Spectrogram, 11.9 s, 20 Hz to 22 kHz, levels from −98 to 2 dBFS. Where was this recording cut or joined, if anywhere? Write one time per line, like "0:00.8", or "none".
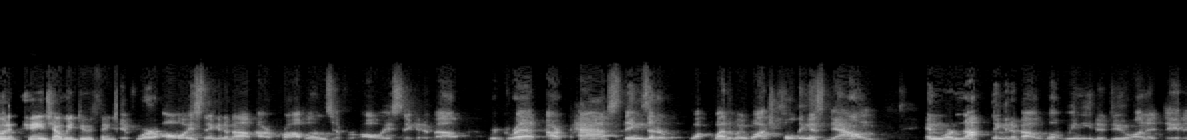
0:01.1

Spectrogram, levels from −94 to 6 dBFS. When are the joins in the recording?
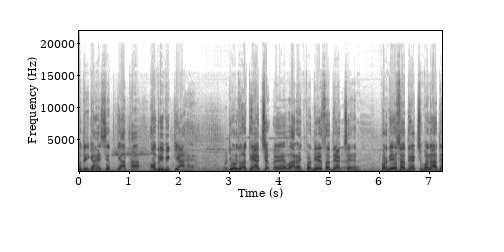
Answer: none

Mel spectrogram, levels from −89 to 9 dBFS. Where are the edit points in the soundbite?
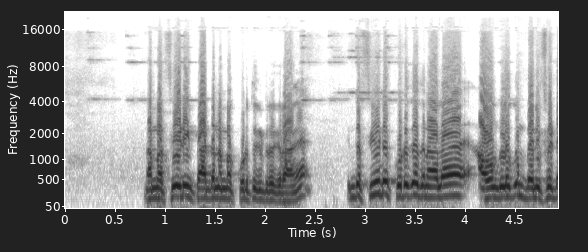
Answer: none

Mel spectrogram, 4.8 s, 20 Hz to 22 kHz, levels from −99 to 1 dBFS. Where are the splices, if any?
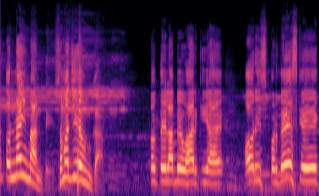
0:02.2

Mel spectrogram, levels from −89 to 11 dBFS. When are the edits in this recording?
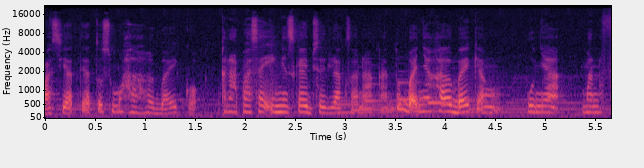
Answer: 0:01.6

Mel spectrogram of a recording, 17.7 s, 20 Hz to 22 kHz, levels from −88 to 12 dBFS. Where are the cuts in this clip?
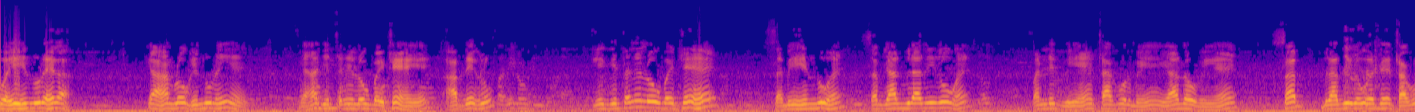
none

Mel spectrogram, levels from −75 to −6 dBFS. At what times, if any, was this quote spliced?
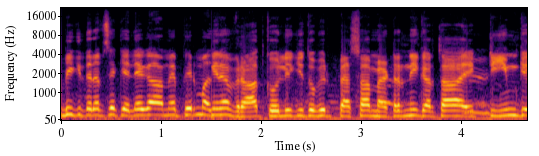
0:01.5

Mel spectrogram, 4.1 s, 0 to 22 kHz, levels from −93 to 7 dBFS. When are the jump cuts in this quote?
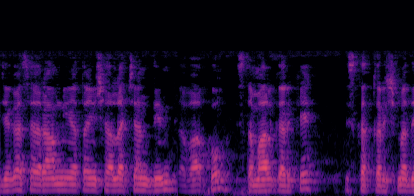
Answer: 0:02.1

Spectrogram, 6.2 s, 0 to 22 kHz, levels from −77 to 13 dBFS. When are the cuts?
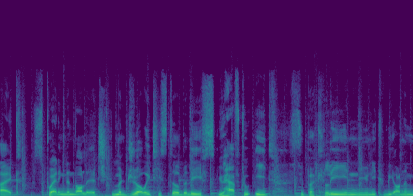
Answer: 0:01.7
0:03.1

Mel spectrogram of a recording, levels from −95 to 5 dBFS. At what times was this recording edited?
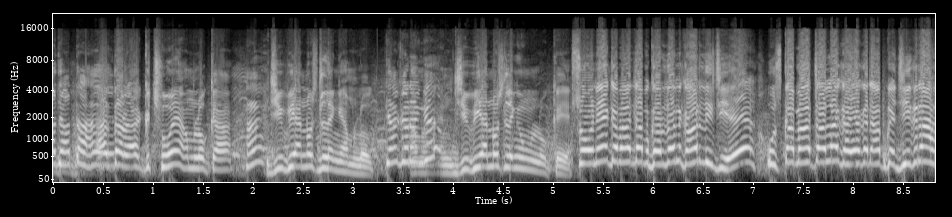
0:03.2
0:05.2

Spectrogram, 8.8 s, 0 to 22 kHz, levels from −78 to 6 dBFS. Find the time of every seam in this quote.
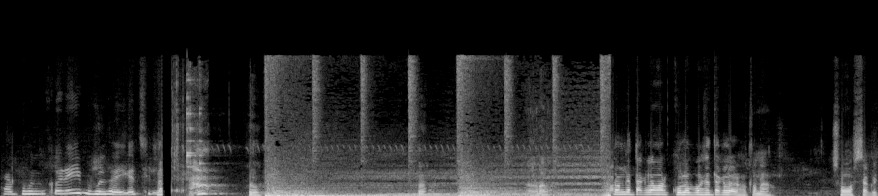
0:06.1

